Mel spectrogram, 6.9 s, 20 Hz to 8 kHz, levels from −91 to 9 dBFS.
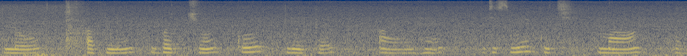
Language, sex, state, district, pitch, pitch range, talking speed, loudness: Hindi, female, Punjab, Pathankot, 210 Hz, 195-220 Hz, 95 wpm, -19 LUFS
